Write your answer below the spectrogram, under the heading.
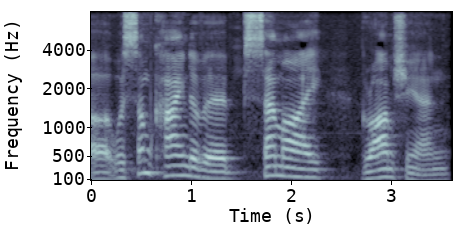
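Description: With a Persian accent, a man talks in a lively intonation. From Iran. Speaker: history professor. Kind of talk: lecture. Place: classroom. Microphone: podium.

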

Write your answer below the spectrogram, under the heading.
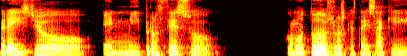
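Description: A man talks fairly slowly in a monotone, flat way. The background is quiet. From Spain, Ciudad Real province (La Mancha); Castilla-La Mancha, Spain. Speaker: actor and speaker on OCD; actor, speaker. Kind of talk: conference talk. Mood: earnest, personal, open. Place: hall. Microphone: handheld.

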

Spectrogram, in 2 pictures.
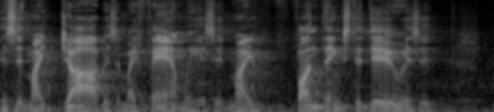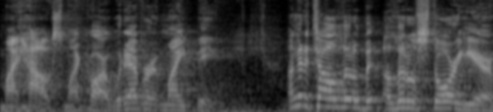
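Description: A man's lively intonation and moderate pace come through light background noise. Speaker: lay preacher. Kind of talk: sermon. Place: church. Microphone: handheld.

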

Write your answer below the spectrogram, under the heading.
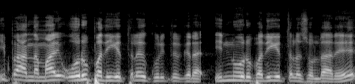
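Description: This man's voice is high, and its pitch moves in an ordinary way. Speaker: Shaiva devotional teacher giving a discourse. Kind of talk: devotional discourse, speech to an audience answering a question. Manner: explanatory, conversational yet reverent.

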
